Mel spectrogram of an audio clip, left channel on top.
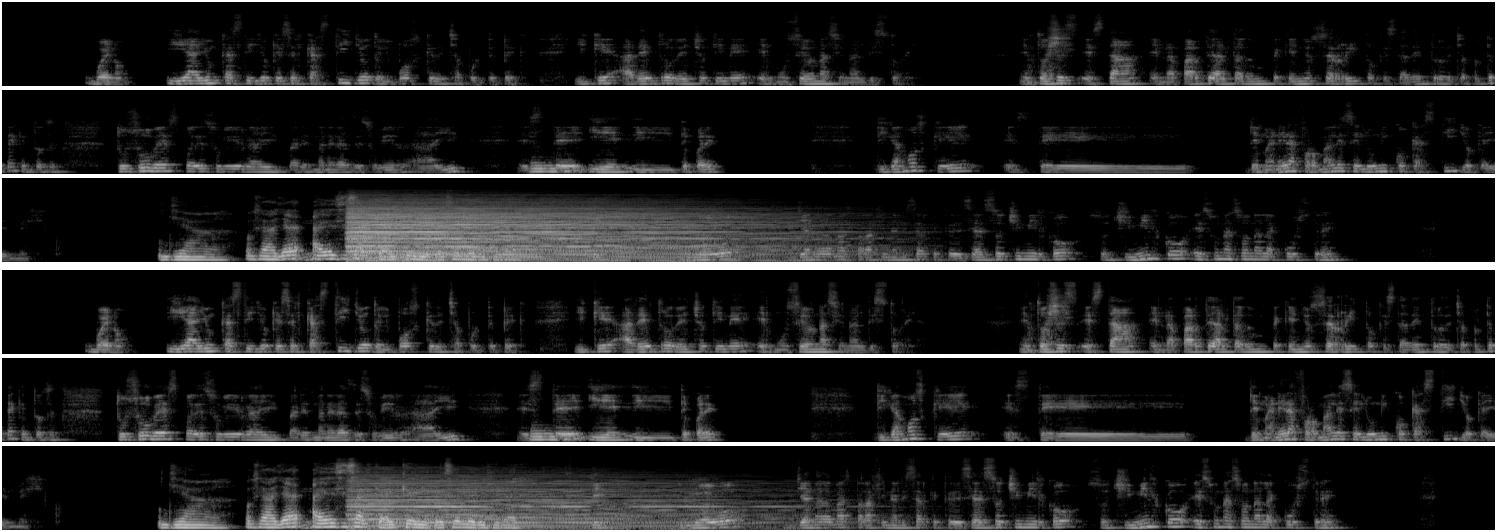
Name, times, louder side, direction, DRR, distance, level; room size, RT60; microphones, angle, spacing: voice 1, 0.8-1.3 1.6-9.1 9.9-22.1 23.0-24.7 24.9-26.8 27.4-30.3 32.7-33.0 35.5-36.0 36.6-37.3 37.7-43.3 44.0-44.2, right 2 dB, 45° right, 0.7 m, -35 dB
voice 2, 31.4-35.1 36.7-36.8, right 3 dB, 25° right, 0.3 m, -24 dB
sound 1, 33.3-38.7, left 5 dB, 85° left, 0.5 m, -26 dB
3.8 x 3.0 x 2.5 m
head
